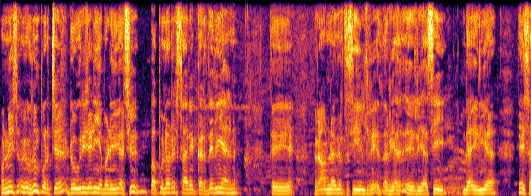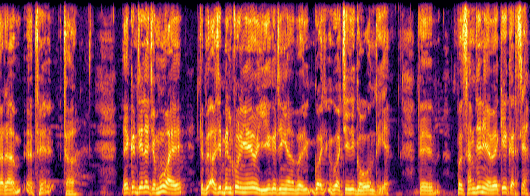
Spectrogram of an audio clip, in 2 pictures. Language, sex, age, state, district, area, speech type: Dogri, male, 60+, Jammu and Kashmir, Jammu, urban, spontaneous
